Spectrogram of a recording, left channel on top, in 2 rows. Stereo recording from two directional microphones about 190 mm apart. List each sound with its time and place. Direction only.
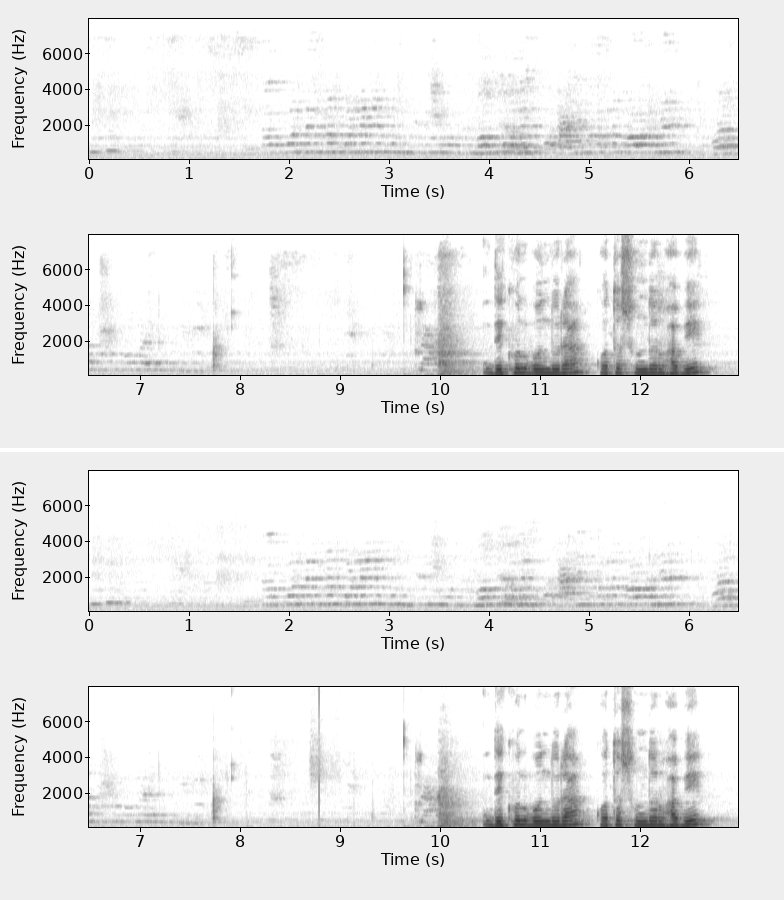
9.6 s clicking: 20° right (ahead or behind)
10.4 s speech: 15° right (ahead or behind)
